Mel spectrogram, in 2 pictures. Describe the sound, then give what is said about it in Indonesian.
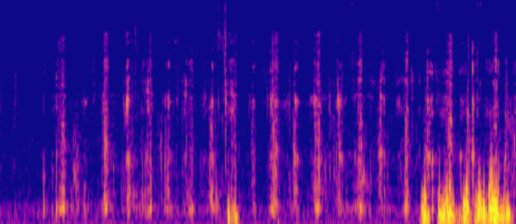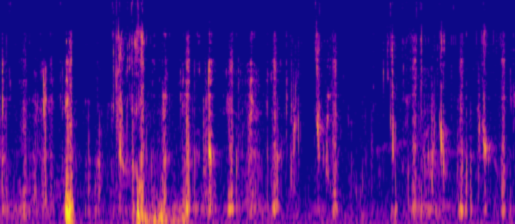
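Crunchy chewing of raw cabbage eaten with chili sambal alongside fried catfish: repeated moist crunching bites, with a few louder bursts of crisp crunching standing out from softer, steady chewing. “kita cobain kolnya sama sambelnya sambel apa ini namanya sambel mak-mak enak mari kita coba”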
